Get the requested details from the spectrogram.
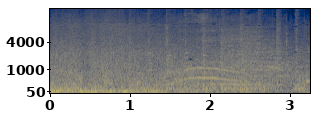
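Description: A steady wash of ocean surf fills the whole moment, a constant rushing roar with no voices, and a faint, brief whistling tone drifting through the middle.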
